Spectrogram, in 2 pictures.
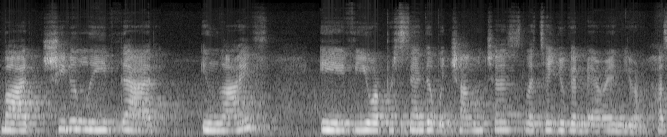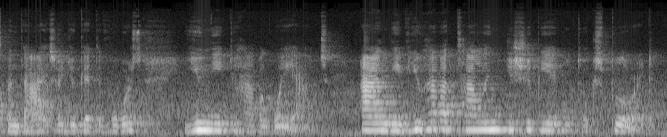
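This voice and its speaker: A woman with a Mexican accent speaks at a moderate pace in a flat monotone. Room echo and noticeable background noise are both audible. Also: medium pitch for a woman. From Mexico City, Mexico. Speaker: community organizer. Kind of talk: oral history interview.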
